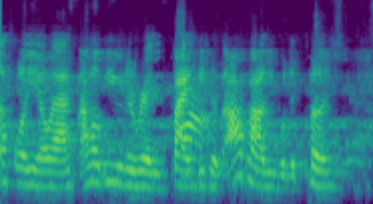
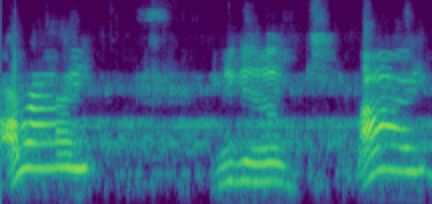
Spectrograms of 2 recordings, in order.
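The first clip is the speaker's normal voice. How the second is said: dismissive bye; 12 semitones higher, much slower than usual. Retold or imitated. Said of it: "I would've been like".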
